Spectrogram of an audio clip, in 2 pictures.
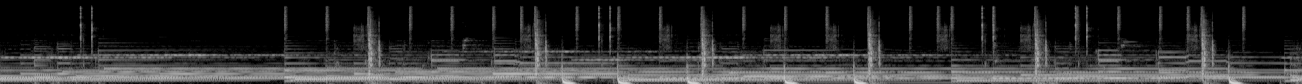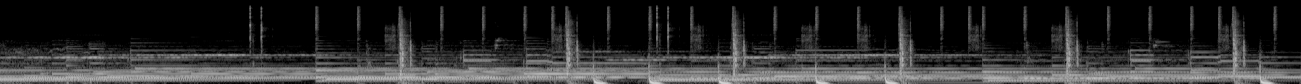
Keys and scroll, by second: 2.6-4.0 typing, 4.1 super+a.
